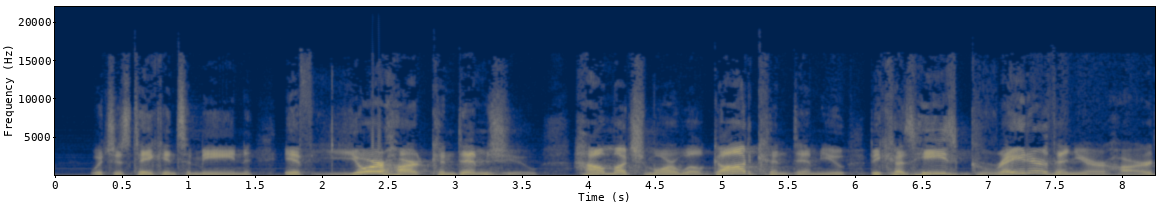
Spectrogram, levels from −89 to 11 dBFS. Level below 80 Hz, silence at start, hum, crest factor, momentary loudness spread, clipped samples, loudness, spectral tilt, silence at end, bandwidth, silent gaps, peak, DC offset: -52 dBFS; 0.25 s; none; 22 dB; 14 LU; under 0.1%; -21 LUFS; -4.5 dB/octave; 0 s; 16.5 kHz; none; 0 dBFS; under 0.1%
